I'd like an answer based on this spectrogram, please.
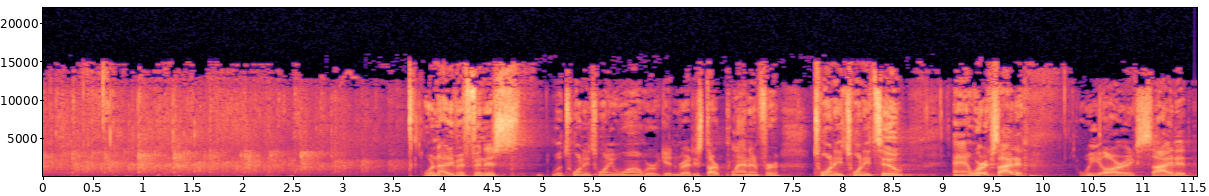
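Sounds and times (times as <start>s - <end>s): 
applause: 0.0s - 3.8s
speech: 3.8s - 11.5s.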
